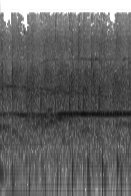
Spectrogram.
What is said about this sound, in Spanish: Aplauso para nuestro Rey.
